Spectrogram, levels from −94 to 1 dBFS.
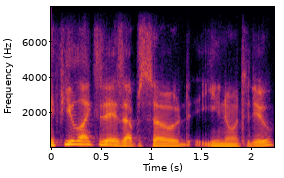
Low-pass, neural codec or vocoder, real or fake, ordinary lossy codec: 7.2 kHz; none; real; Opus, 16 kbps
